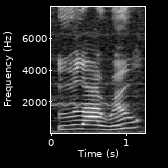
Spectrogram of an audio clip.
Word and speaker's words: Uluru: So what the name of the place is and how to pronounce it. So this is Uluru.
